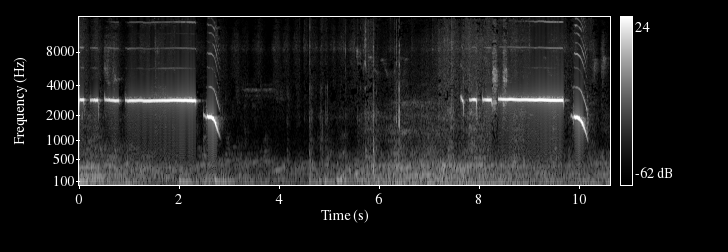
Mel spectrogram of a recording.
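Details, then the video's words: Common iora in energetic nyiul-style song, kept as a lure to train other birds: two long, level, piercing whistles, each ending in a sharp falling note, separated by a quiet stretch of low rustling and rumble. "BURUNG CIPOH GACOR NYIUL COCOK UNTUK PANCINGAN BUNYI"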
